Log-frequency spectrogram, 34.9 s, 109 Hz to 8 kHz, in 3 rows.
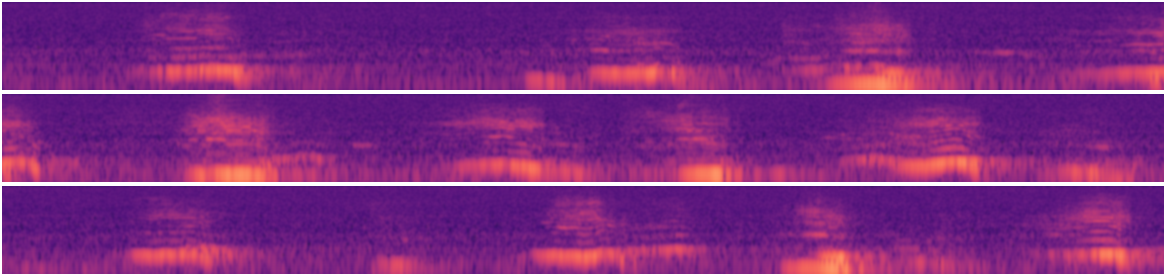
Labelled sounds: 1.6	3.3	humpback whale, 0.80 to 4.4 kHz
5.9	6.8	humpback whale, 0.83 to 3.9 kHz
8.4	8.8	humpback whale, 1.3 to 2.6 kHz
10.9	11.8	humpback whale, 0.93 to 3.5 kHz
13.5	14.3	humpback whale, 0.99 to 2.6 kHz
16.0	17.1	humpback whale, 0.93 to 5.0 kHz
17.6	18.8	humpback whale, 0.83 to 4.7 kHz
19.6	21.4	humpback whale, 0.80 to 4.2 kHz
24.6	25.2	humpback whale, 1.5 to 2.6 kHz
28.6	29.5	humpback whale, 0.96 to 3.8 kHz
31.2	31.8	humpback whale, 1.2 to 2.7 kHz
33.6	34.5	humpback whale, 0.80 to 5.3 kHz

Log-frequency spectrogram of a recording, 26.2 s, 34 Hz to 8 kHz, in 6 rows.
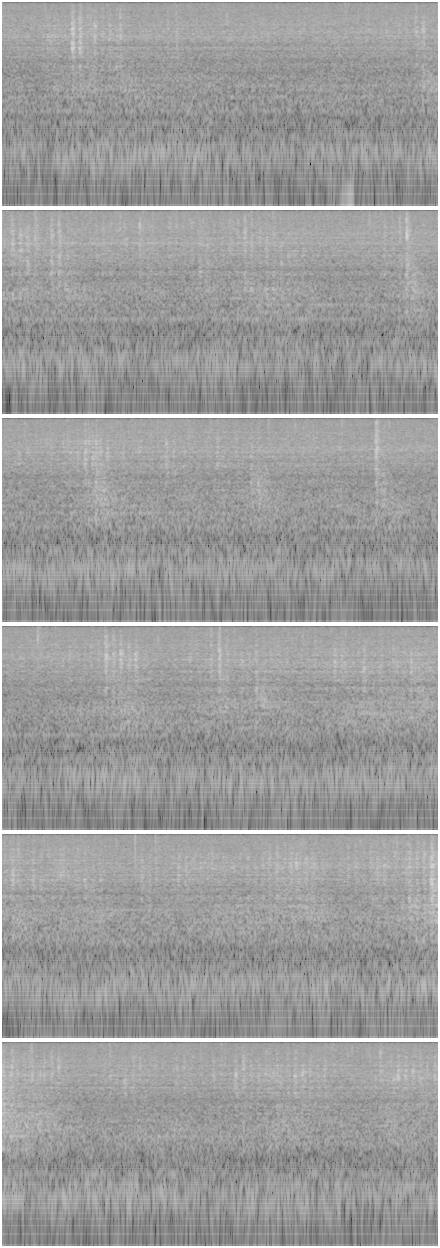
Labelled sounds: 9.6	9.8	vessel noise, 1.0 to 1.4 kHz

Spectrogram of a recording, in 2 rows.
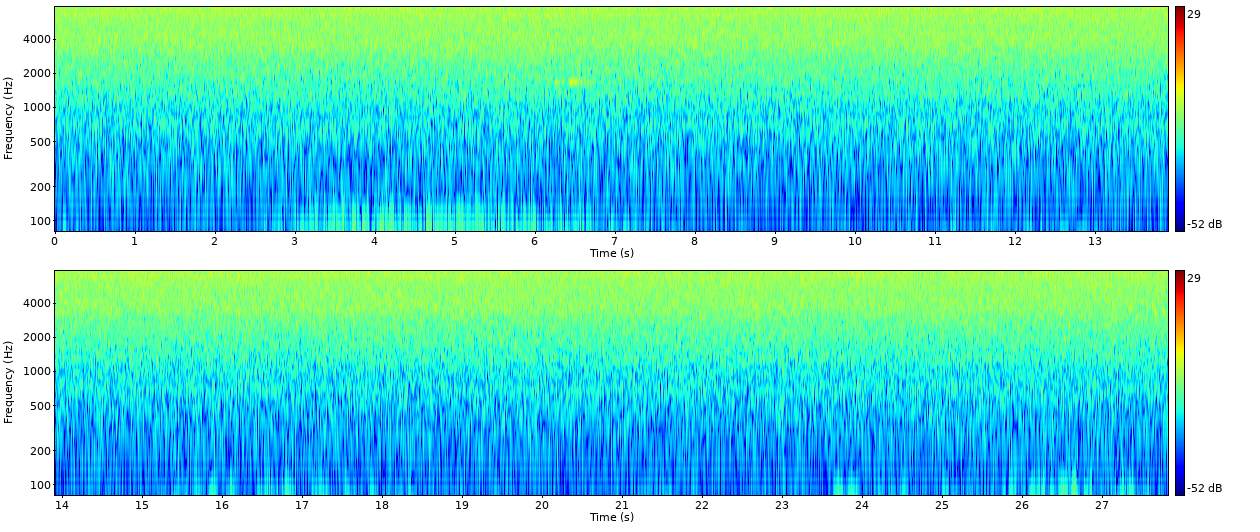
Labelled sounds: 6.4	6.7	fishing gear, 1.6 to 1.9 kHz

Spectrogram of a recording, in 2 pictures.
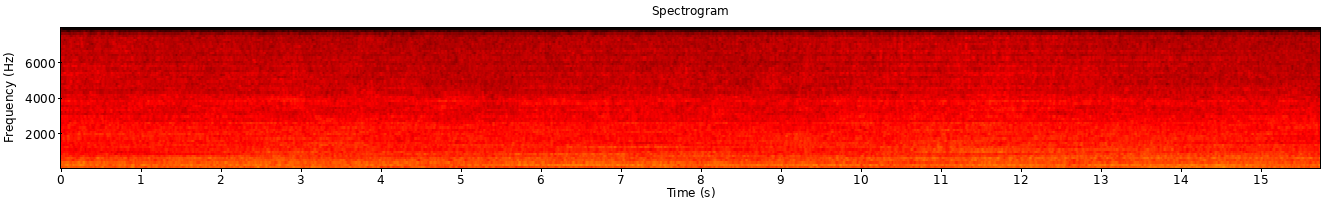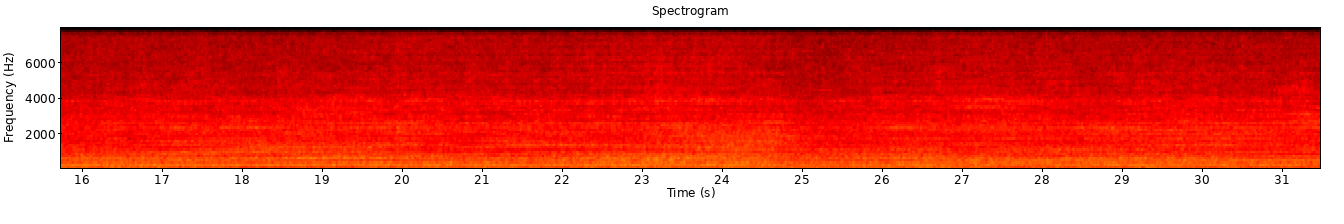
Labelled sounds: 26.0	26.4	vessel noise, 2.3 to 2.5 kHz

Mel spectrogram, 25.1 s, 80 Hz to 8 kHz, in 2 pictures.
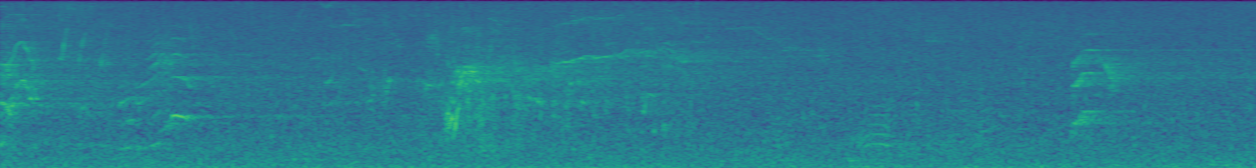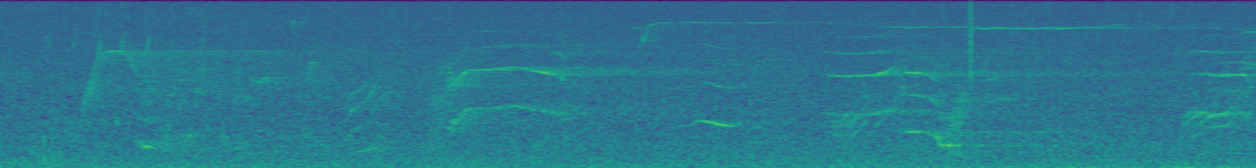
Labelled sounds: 4.1	7.0	killer whale, 0.41 to 6.3 kHz
10.6	11.4	killer whale, 0.78 to 3.3 kHz
16.8	18.4	killer whale, 0.76 to 3.6 kHz

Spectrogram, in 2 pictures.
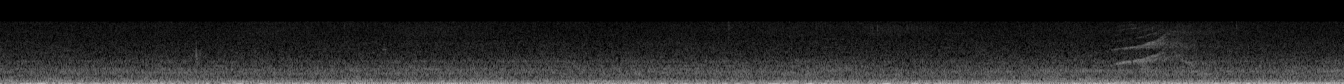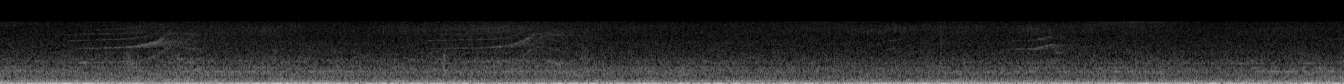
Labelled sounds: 11.0	12.0	killer whale, 0.95 to 6.5 kHz
14.1	15.5	killer whale, 0.70 to 4.5 kHz
23.5	24.1	killer whale, 1.7 to 5.7 kHz

